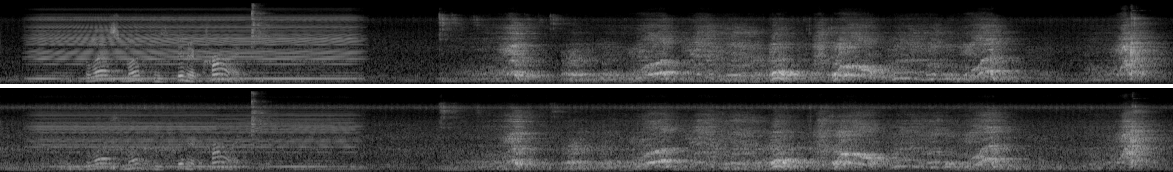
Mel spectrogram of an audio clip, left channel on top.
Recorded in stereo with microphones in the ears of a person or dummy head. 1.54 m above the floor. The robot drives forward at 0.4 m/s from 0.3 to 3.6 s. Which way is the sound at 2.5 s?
10° right (ahead or behind).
